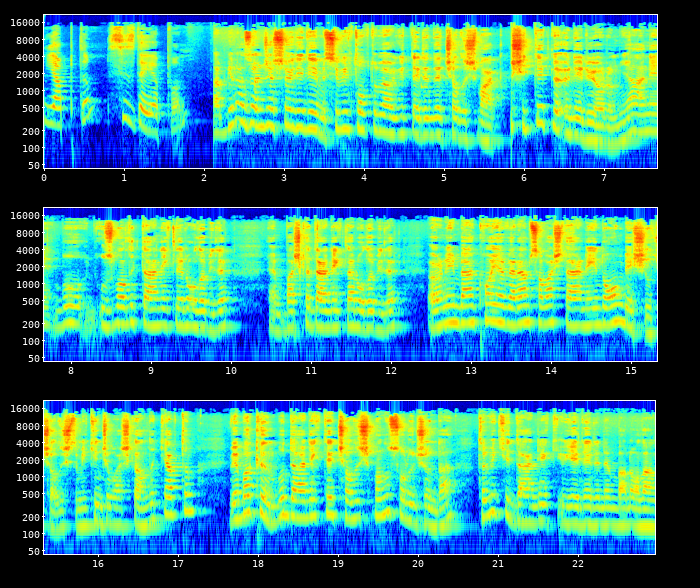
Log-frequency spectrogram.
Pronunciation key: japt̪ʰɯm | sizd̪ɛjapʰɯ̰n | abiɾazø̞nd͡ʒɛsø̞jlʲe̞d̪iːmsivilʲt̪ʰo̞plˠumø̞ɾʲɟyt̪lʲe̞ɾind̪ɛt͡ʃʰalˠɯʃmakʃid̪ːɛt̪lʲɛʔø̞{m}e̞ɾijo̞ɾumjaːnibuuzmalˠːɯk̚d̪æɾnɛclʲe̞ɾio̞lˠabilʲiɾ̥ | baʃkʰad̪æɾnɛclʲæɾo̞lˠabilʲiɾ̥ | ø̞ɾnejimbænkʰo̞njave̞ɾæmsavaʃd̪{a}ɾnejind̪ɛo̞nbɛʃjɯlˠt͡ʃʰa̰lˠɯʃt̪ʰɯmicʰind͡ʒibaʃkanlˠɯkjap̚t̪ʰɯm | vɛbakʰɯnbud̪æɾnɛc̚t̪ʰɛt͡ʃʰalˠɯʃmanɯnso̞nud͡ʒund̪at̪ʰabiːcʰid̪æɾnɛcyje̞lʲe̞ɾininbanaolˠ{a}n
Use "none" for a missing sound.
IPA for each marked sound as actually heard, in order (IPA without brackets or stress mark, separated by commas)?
n, æ, a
